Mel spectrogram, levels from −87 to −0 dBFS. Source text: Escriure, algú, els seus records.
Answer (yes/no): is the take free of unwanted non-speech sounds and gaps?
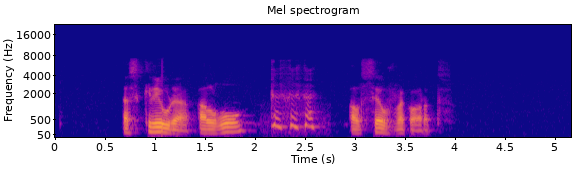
no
